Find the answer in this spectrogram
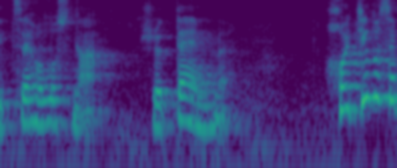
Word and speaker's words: je t'aime: «Je t'aime», «я тебе кохаю». Ви бачите, це не носовий, бо далі йде «е», і це голосна. «Je t'aime».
